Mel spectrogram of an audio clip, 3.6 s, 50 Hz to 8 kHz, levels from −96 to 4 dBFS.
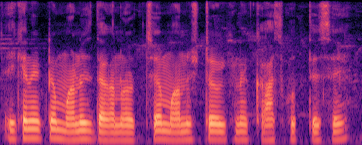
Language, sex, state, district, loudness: Bengali, male, West Bengal, Alipurduar, -18 LUFS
